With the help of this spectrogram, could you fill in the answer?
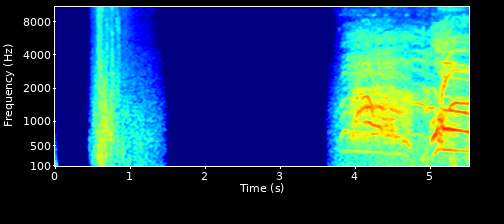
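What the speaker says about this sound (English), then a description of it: "What the fuck are you guys screaming about?" In The Witcher 3 video game, people scream in a short, sharp burst, followed by silence and then a louder run of several overlapping screams and cries.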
